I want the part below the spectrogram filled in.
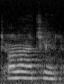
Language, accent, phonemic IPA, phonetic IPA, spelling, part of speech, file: Armenian, Eastern Armenian, /t͡ʃɑnɑˈt͡ʃʰel/, [t͡ʃɑnɑt͡ʃʰél], ճանաչել, verb, Hy-ճանաչել.ogg
- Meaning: 1. to know someone, to be acquainted with 2. to be aware (of something) 3. to become acquainted with, to get to know 4. to recognize, to know 5. to admit, to acknowledge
